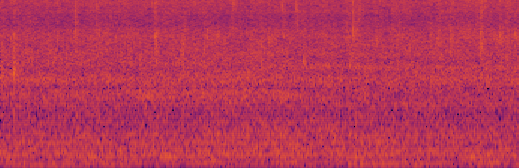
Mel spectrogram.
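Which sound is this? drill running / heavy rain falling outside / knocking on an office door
heavy rain falling outside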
